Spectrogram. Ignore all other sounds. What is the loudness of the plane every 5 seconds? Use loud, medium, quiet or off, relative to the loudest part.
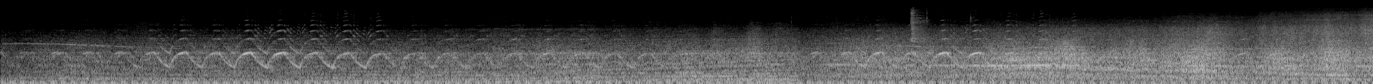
medium, medium, loud.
